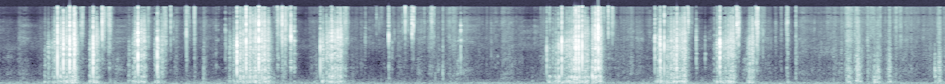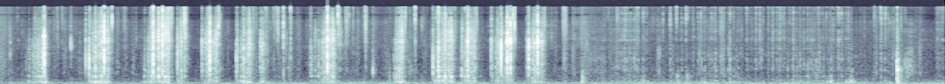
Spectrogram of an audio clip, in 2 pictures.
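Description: Hammer striking a chisel to chop bark and wood from the edge of an oak slab: sharp knocks, roughly one a second and often in pairs. Near the end the knocks stop, leaving faint scraping of the chisel on the wood.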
